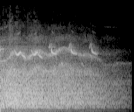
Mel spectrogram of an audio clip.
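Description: Television title-card sound effect: a noisy whoosh with warbling, chirp-like high tones above it, fading out over the second half.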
